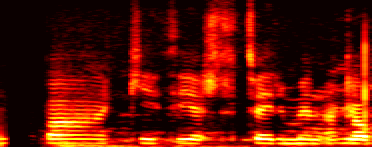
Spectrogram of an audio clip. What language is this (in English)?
Icelandic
